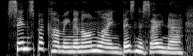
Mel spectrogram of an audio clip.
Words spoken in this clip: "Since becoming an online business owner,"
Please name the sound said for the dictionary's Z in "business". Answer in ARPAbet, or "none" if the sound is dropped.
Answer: Z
